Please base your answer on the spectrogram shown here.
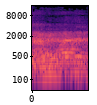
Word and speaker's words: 야훼: 발음 좀 이렇게 그렇지만 본래 발음은 사실 이 야훼에 가깝습니다. 하여튼 뭐 하나님께서 여호와라든 야훼라든 다 그냥 뭐 봐주시겠죠.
